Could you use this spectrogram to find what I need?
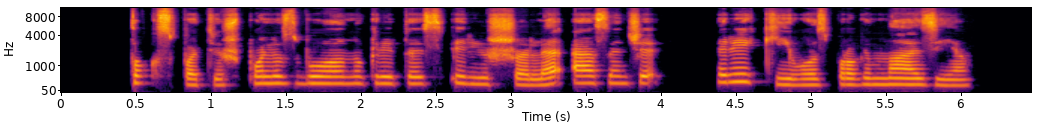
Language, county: Lithuanian, Tauragė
